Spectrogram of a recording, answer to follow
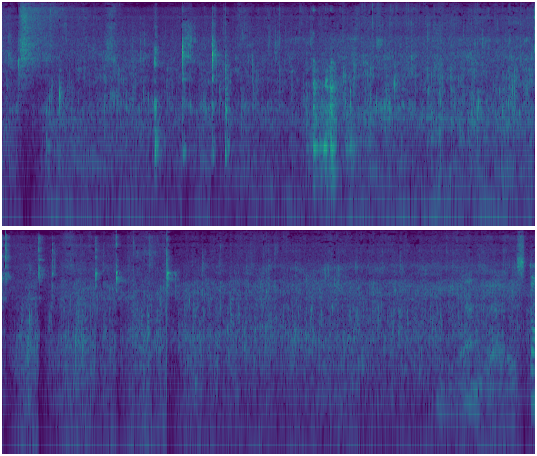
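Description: Tom yam broth with a fish head bubbling at a simmer in a metal wok. A spoon stirs it, clinking against the wok several times in the first few seconds.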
